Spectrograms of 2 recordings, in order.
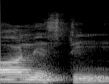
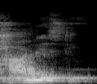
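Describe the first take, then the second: First: The word starts directly with a vowel sound. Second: The word starts with an audible h sound. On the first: The speaker calls it right. "ఆనెస్ట్ not హానెస్టీ" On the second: The speaker calls it wrong. "Not హానెస్టీ"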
